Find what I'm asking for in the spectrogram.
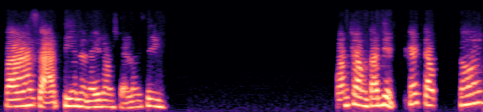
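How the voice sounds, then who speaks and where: A woman's voice: medium pitch, measured pace. A woman teaching an online English class, coaxing her students and echoing their answers. Her voice comes through a narrow, tinny line with no room sound around it. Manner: coaxing, calls on students, repeats answers back. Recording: tinny phone-like online audio.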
